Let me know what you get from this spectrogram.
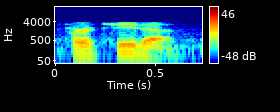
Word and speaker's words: Fertitta: People like Dana White, if anybody's familiar with the UFC president, Dana White, the UFC's co-owner, Frank Ferretta, that's his name, I'm pronouncing that correctly? – Yeah, Frank or Lorenzo Fertitta, yeah, they're the owners.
